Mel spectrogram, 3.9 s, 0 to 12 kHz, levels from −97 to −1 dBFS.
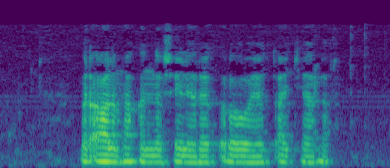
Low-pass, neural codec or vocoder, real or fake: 7.2 kHz; none; real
